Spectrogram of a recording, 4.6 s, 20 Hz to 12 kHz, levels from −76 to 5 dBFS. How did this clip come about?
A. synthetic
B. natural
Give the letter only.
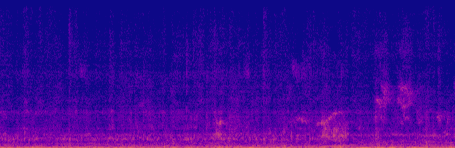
A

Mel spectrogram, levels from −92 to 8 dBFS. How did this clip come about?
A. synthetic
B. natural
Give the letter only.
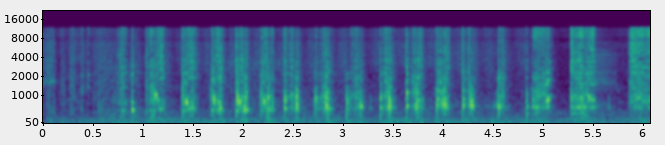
B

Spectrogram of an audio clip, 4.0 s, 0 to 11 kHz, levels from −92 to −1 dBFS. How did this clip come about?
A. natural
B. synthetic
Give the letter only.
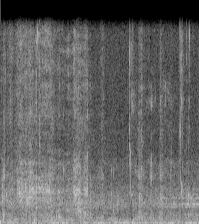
A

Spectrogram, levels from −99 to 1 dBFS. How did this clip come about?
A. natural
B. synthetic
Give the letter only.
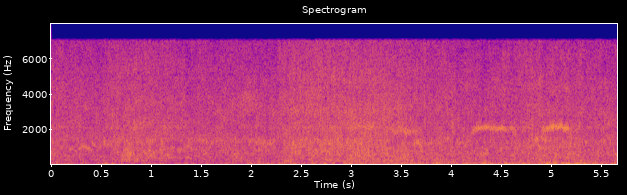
B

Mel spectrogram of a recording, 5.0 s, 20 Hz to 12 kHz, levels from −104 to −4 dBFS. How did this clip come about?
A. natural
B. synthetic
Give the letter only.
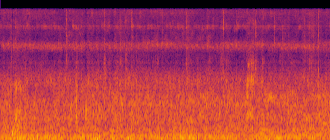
B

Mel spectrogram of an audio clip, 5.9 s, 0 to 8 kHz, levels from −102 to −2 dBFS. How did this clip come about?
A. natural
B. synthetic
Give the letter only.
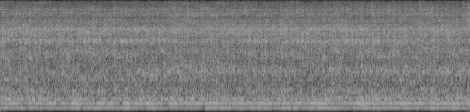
B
